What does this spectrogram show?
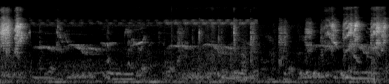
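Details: Budgerigars in a breeding colony during the pair's first mating. Bright, high chirps and warbling twitters fill the clip, with short scratchy notes and a louder burst of chatter at the start and end.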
